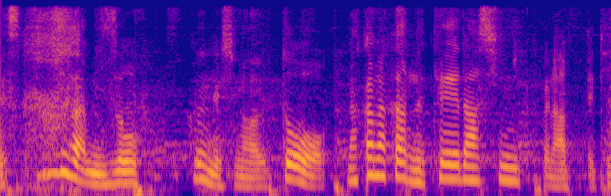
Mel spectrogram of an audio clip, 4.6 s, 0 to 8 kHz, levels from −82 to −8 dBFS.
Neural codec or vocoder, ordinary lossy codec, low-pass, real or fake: codec, 16 kHz in and 24 kHz out, 1.1 kbps, FireRedTTS-2 codec; none; 7.2 kHz; fake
